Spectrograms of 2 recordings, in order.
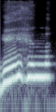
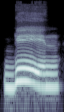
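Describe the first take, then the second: First: The h in the middle is clearly sounded. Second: The h is silent and the vowel is lengthened. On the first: The speaker calls it wrong. "ما ينفعش تقول جيهن" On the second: The speaker calls it right. "هل سمعتوا نطق الها كده واضحة وصريحة؟ لا"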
